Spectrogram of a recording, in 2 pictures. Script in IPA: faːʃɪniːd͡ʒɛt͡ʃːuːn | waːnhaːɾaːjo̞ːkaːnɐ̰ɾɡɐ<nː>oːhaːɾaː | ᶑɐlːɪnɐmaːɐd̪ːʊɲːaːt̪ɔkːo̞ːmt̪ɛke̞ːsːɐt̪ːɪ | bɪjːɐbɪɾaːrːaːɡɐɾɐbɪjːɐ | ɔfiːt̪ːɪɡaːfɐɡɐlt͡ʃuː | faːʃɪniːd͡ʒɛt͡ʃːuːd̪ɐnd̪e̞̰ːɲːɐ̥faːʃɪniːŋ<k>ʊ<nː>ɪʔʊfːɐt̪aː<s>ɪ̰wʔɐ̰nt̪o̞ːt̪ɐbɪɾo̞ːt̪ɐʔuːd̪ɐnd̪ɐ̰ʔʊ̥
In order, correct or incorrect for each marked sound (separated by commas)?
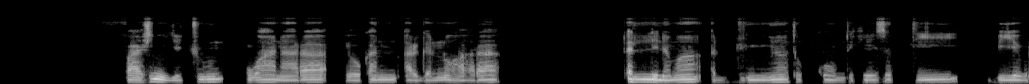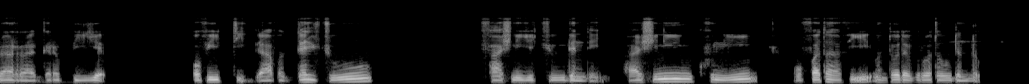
correct, incorrect, incorrect, incorrect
